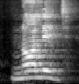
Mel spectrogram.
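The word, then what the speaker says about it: knowledge: यह सारी नॉलेज में इसमें के जो है वह साइलेंट है जब किसी किन्नर को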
